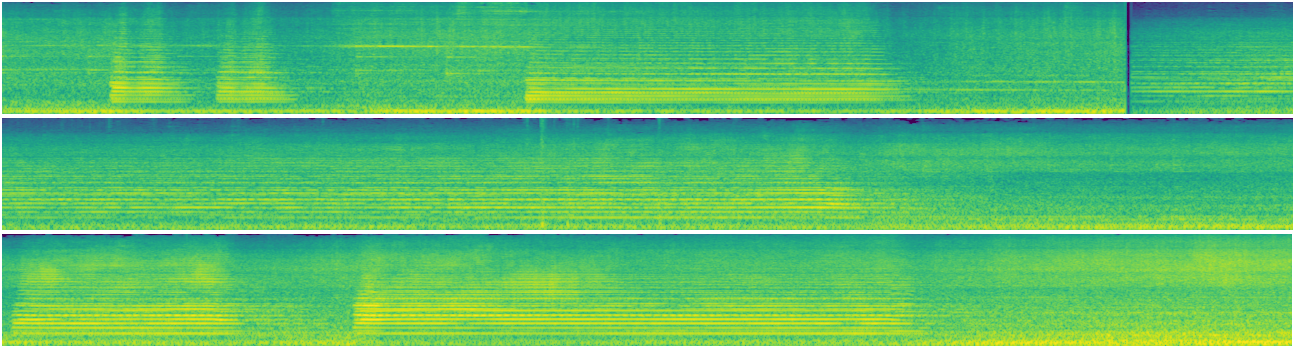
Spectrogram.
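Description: Canadian Pacific diesel locomotive horn sounding a chord as the freight train approaches: one long blast, a short blast, then another long blast, with the rumble of the train growing near the end. Before that, a few short horn chords and a longer one end in an abrupt cut about eight seconds in.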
